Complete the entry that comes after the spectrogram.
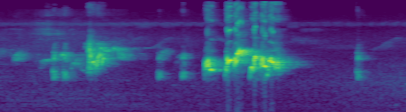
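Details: Red-whiskered bulbul singing, a recording for rousing caged birds or attracting wild birds: a few soft chirps build to a warbled whistle, then a louder bubbly phrase, ending with a single short note.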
